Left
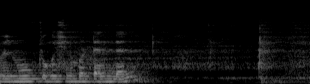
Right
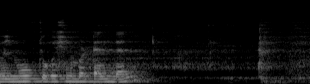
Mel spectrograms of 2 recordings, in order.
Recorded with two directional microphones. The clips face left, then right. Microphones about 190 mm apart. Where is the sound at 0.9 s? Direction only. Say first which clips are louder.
Left 1 dB; 5° right (ahead or behind).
